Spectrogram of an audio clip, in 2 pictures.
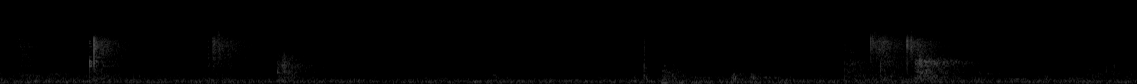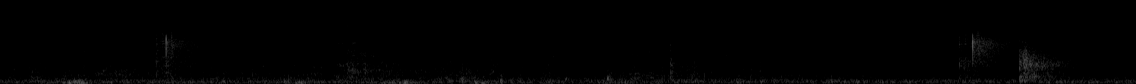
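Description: Snooker balls click sharply against each other now and then.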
